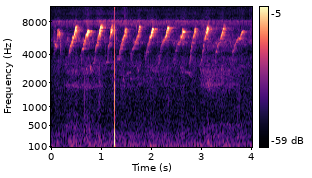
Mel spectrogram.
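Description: A small bird calling a fast run of high, repeated chirps, about four a second, that stops shortly before the end. A single sharp click a little over a second in is the loudest sound.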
